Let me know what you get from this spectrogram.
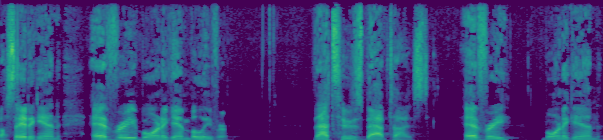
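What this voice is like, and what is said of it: Usual voice. Nothing is said of it.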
